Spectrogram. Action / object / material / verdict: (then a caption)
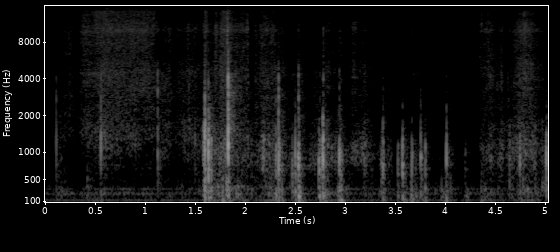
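scrape / thin paper letter / paper / none. Fingertips and a palm rub and smooth across a large, flat, unfolded letter made of thin, aged sheet-music paper, decorated with collaged floral and portrait cutouts and lying on a lace tablecloth. A quiet, steady dry hiss of paper rubbing is broken by a cluster of sharper, brighter crinkles and scratchy brushes in the middle. It then settles into softer, intermittent rustles.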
